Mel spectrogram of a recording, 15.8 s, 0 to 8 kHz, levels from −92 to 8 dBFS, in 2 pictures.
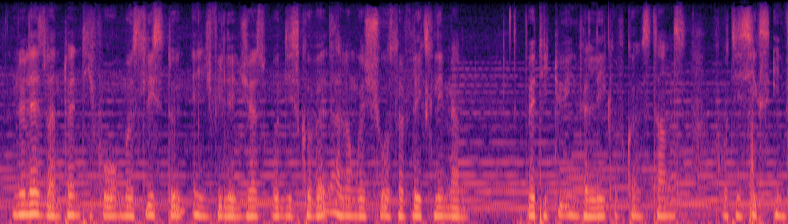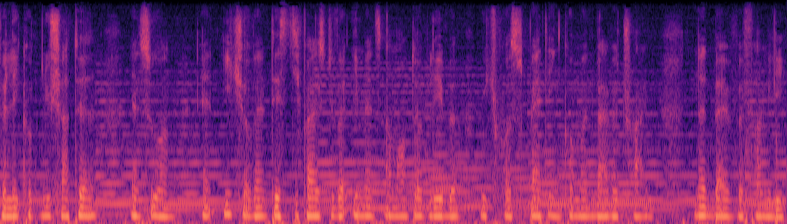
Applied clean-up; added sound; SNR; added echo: none; Guitar; 11 dB; none.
